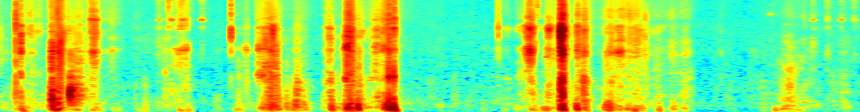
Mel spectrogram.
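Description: Computer mouse and laptop being worked: three short clusters of clicks and light clattering, the loudest a bit past the middle.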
